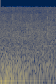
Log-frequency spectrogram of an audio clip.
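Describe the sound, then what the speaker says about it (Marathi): Heavy monsoon rain pours in Konkan during a thunderstorm with hail, a dense, loud, steady roar with a low rumble at the start, brief and without talk. "कोकणात पावसाचा जोरदार आगमन."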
